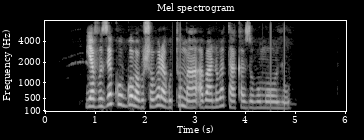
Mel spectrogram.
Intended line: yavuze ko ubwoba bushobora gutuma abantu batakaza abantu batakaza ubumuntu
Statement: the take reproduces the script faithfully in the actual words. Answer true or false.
false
